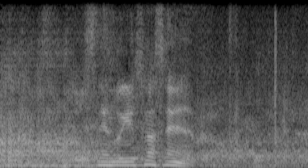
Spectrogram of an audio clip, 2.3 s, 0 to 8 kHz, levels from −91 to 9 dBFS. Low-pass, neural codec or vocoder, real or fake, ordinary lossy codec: none; codec, 16 kHz, 2 kbps, X-Codec, HuBERT features, trained on LibriSpeech; fake; none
